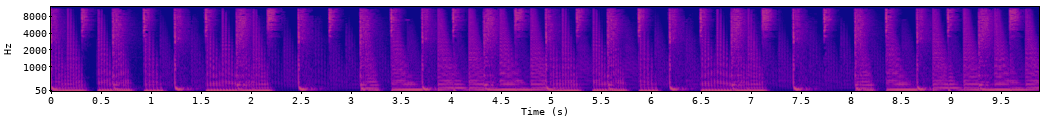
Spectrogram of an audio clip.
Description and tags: Drum&Synth BassFunk Dm 4
Ableton-Bass, Bass-Sample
